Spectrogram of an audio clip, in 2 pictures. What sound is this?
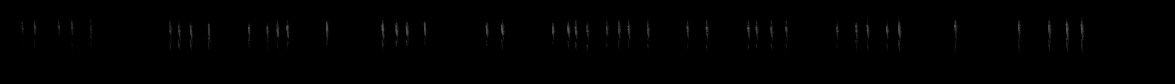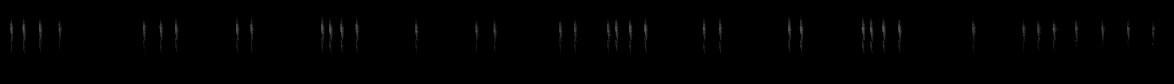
Sound effects > Animals
eurasian wren alarm (close)
Eurasian/northern wren alarm call. Recorded from 1.5m distance. Location: Poland Time: November 2025 Recorder: Zoom H6 - SGH-6 Shotgun Mic Capsule
alarm-signal, nature, alarm, forest, northen-wren, alarm-call, bird, wren, field-recording, euroasian-wren, single, call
